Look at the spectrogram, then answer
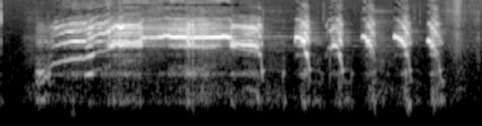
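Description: An elk gives a long, rising, whistled scream, then a run of short, grunting chuckles.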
